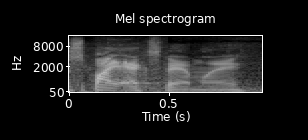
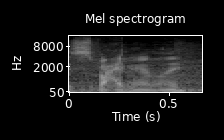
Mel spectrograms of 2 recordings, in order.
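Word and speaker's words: Spy × Family: is it just spy family or is it spyx family do you pronounce the X in that cuz Hunter Hunter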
